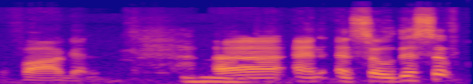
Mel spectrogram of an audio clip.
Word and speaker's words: Wagen: folk meaning people uh and wagon of course uh starting with a w uh which is pronounced as a voiced labiodental fricative in german wagon uh and so this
